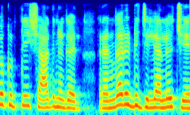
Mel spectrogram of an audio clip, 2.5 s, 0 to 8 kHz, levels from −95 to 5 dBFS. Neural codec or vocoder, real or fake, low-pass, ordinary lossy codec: codec, 16 kHz, 4 kbps, FunCodec, trained on LibriTTS, 50 frames a second; fake; 7.2 kHz; none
